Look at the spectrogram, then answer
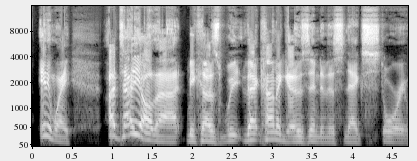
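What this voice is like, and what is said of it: Hoarse, strained voice. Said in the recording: “my voice wasn't as jacked up”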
